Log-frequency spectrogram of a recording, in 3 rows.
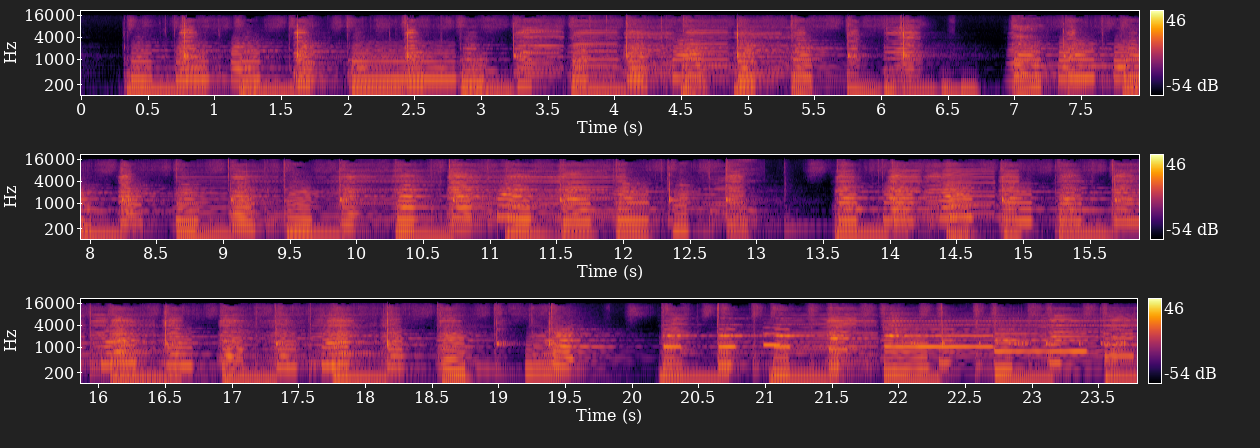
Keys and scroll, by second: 1.0 ctrl+v, 22.8 4, 22.9 4, 23.0 Return.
